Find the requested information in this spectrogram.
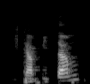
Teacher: Entonces, por ejemplo, la palabra que dijimos, capitán, habíamos dicho que capitán, su sílaba tónica es la tam, ¿no? O sea que es la última. Entonces es aguda.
